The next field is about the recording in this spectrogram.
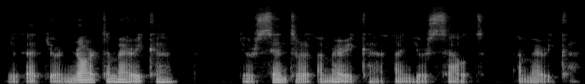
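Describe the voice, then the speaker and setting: A man in his forties from Costa Rica, a native Spanish speaker with a Costa Rican accent and a gravelly, husky voice, chatting casually and searching for words as he draws. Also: on the low side, big pitch swings, moderate pace, darkish tone. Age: 40s. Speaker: comic artist streaming his drawing. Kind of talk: casual chat while drawing.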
